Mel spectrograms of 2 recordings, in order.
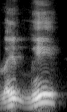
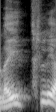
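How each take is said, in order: First: Lately with a silent, stopped T, "leit-lee". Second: Lately with the T sounded, "late-uh-lee"; T 발음을 살린 발음. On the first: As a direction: drop the T release in "lately". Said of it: "T 발음 안 납니다". ("lately"의 T를 터뜨리지 않고 "레잇리"로) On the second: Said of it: "발음은 lately 아니면 T 발음 안 납니다". ("lately"의 T를 살려 "레이틀리"로) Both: Shown as a demonstration.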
